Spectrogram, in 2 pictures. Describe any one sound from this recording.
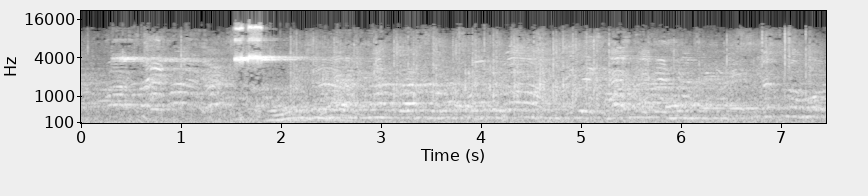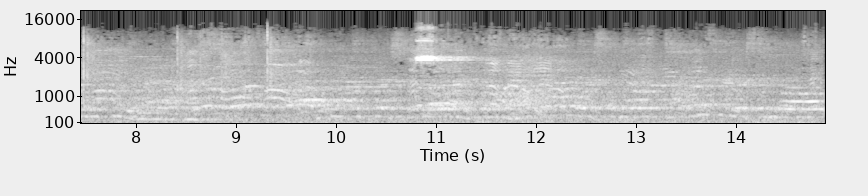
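A crowd of men and women talk and shout in a large echoing hall.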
